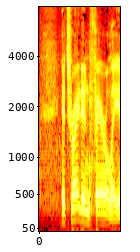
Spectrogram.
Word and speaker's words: Fairlie: It's right in Fairleigh, and that's kind of interesting how they pronounce that, because it's Americans would say Fairleigh, Fairlie, but for you it's Fairleigh. So it's fairly hot, fairly cold.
